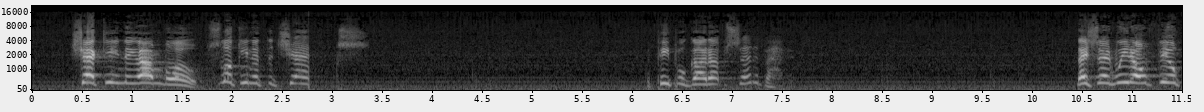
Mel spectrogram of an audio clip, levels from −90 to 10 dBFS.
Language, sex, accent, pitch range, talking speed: English, male, American, 180-280 Hz, 95 wpm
